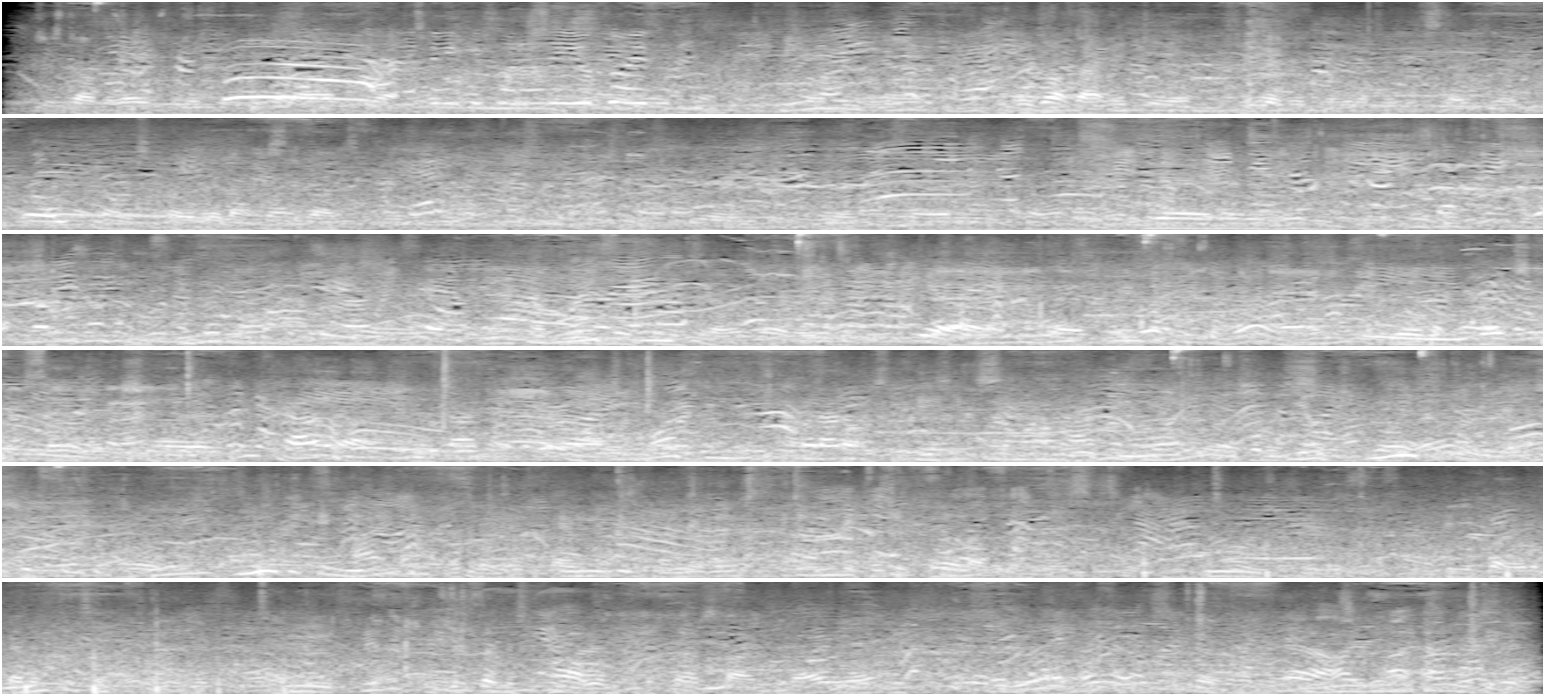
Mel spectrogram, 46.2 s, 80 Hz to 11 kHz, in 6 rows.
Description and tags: Playground Milton Park 2
Recording of loads of children and adults on a a playground.
Location: Milton Park, Cambridge, UK
Equipment used: Zoom H4 recorder
Date: 24/09/15
playground, children, talking, play, adults, kids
